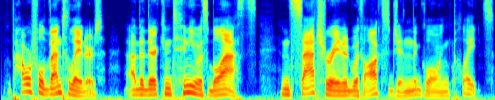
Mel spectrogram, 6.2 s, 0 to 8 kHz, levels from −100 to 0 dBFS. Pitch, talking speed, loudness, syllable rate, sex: 110 Hz, 135 wpm, -21 LUFS, 5.3 syllables/s, male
